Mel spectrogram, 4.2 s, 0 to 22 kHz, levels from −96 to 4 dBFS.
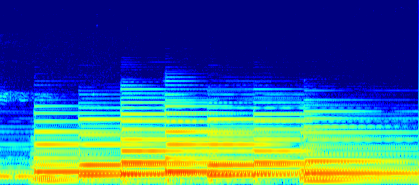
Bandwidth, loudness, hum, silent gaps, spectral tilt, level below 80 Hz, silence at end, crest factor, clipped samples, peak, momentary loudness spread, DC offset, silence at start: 3.8 kHz; -19 LUFS; none; none; -11.5 dB/octave; -50 dBFS; 0 s; 14 dB; under 0.1%; -6 dBFS; 7 LU; under 0.1%; 0 s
